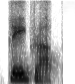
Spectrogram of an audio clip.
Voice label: "playgroup", Indian; Dictionary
